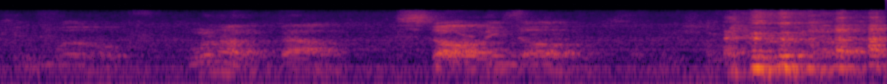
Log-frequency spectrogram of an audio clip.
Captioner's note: laughing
